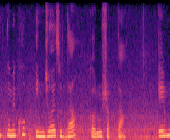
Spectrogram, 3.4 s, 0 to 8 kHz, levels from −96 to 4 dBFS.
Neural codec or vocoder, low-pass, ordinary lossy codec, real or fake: none; none; none; real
